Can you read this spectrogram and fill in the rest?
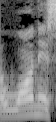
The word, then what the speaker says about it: wanted: 但是很多人你也会听到他把那个 T 就不发音了，直接读成 I wanted some advice, I wanted some advice, 我想得到一些建议，不是读成 wanted, 而是读成 wanted。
